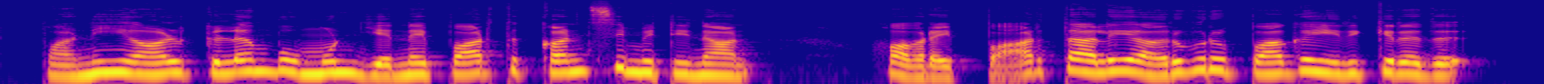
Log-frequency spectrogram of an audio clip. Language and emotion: Tamil, disgusted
